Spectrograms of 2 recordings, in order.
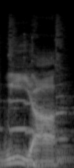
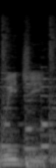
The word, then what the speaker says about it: Ouija: uh the name for Ouija was made by combining we and yah from it's just two different ways to say it's just two different ways to say yes so really it should be just pronounced we are but I don't know why it's not they just decided that it should be pronounced Ouija board that's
